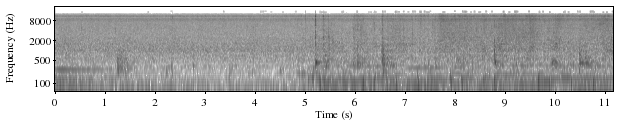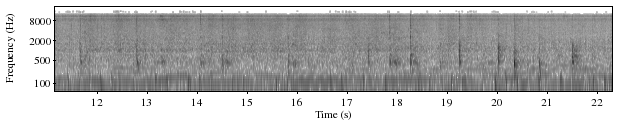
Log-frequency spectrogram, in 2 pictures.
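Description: Flaked milkfish and tomato sauce sizzling in a nonstick wok. From about five seconds in, a metal spoon stirs and scrapes the mixture, with repeated sharp clinks against the pan.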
